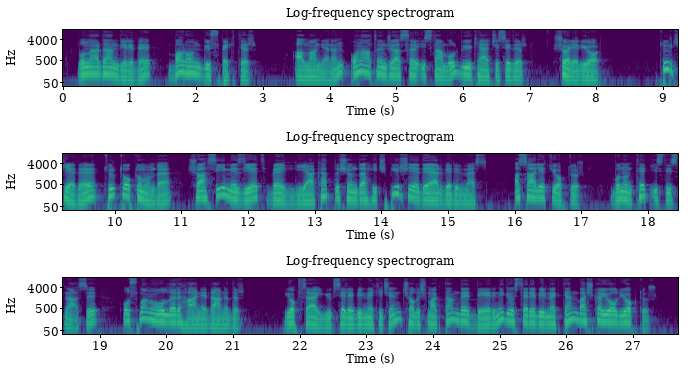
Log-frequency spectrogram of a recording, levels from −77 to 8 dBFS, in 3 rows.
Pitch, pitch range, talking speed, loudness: 110 Hz, 90-130 Hz, 90 wpm, -24 LUFS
